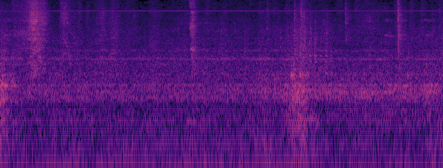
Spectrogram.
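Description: Railjet passenger train running at speed, heard from inside the carriage: a steady rumble of wheels on rails. A few brief louder knocks and swishes come through, the biggest nearly four seconds in.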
